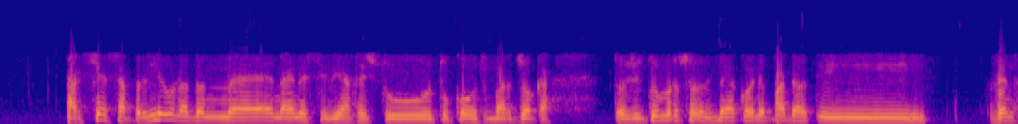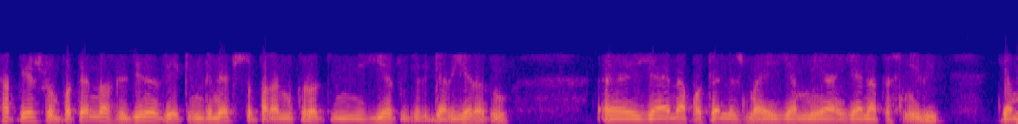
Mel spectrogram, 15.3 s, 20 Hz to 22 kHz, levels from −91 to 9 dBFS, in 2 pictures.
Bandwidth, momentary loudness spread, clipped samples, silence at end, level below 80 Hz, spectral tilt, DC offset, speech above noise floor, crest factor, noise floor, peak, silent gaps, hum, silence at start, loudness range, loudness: 4.1 kHz; 6 LU; under 0.1%; 0 s; -66 dBFS; -10.5 dB/octave; under 0.1%; 46 dB; 16 dB; -71 dBFS; -10 dBFS; none; none; 0.5 s; 2 LU; -26 LUFS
